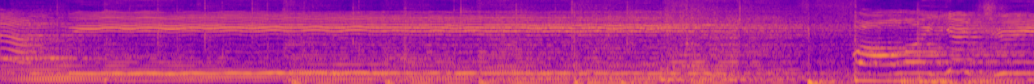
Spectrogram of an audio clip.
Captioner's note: applause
